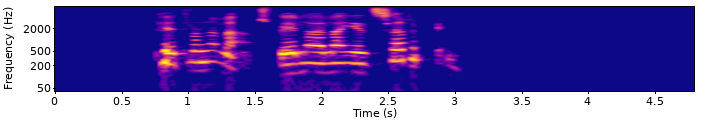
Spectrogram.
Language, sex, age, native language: Icelandic, female, 40-49, Icelandic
